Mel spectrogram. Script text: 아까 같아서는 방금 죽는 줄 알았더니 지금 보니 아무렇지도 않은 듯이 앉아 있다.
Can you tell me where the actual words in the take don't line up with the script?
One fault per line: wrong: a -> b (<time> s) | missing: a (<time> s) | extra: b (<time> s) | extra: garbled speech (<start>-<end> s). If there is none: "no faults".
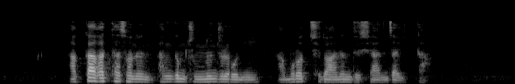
missing: 알았더니 지금 (2.3 s)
